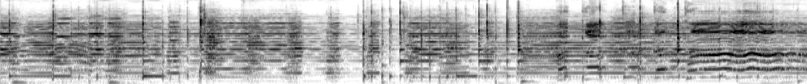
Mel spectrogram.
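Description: Tabla and harmonium playing an instrumental kirtan passage: quick tabla strokes over deep bass-drum hits, under the harmonium's sustained reed chords. A singer's voice comes in near the end.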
